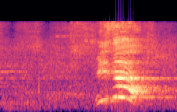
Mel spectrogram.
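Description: A man shouts out loudly in a large echoing hall.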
